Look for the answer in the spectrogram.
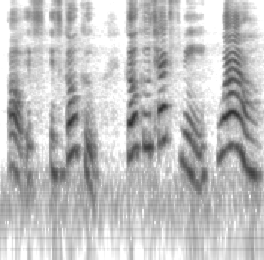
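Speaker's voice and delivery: slow, loud, high-pitched exclaiming; loud excitement. Real, not acted. Streamer reacting to a text from Goku, loud excitement. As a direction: build to a big, high, drawn-out wow.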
